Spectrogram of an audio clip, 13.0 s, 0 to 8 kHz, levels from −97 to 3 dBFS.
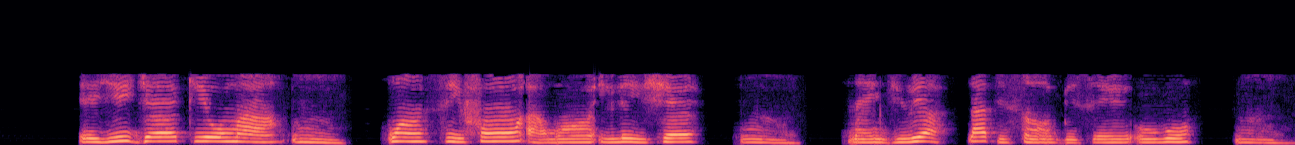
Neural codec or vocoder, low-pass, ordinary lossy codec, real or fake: codec, 16 kHz, 4 kbps, FunCodec, trained on Chinese and English, 50 frames a second; 7.2 kHz; AAC, 16 kbps; fake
